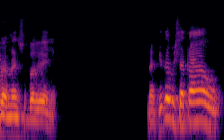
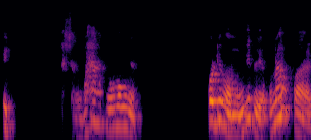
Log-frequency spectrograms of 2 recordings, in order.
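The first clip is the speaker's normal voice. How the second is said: shocked disapproval; 5 semitones higher, 4 dB quieter than usual. Retold or imitated. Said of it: "orang akan langsung bertanya-tanya".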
